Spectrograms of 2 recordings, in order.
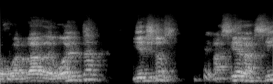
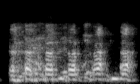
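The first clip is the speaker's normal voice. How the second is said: short loud burst of laughter; real laugh at the joke; 6 semitones higher, 5 dB louder than usual. Real, not acted. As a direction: laugh at the absurd question. Laughs at own punchline.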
